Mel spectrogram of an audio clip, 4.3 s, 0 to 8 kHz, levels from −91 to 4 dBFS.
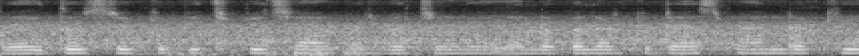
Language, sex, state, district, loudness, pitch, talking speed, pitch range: Hindi, female, Uttar Pradesh, Muzaffarnagar, -17 LUFS, 180 Hz, 125 wpm, 175-185 Hz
